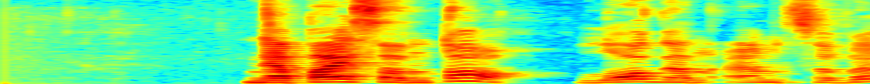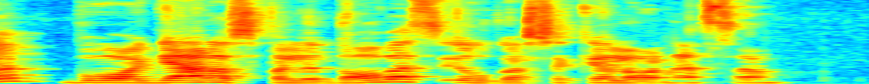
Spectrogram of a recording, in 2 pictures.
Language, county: Lithuanian, Kaunas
